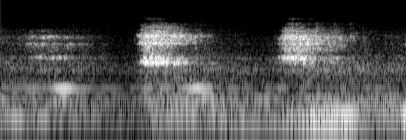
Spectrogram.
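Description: A woman's shaky, tearful breathing: two sharp breaths, the first about three-quarters of a second in and the second shortly before the end, over a low, held music score.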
